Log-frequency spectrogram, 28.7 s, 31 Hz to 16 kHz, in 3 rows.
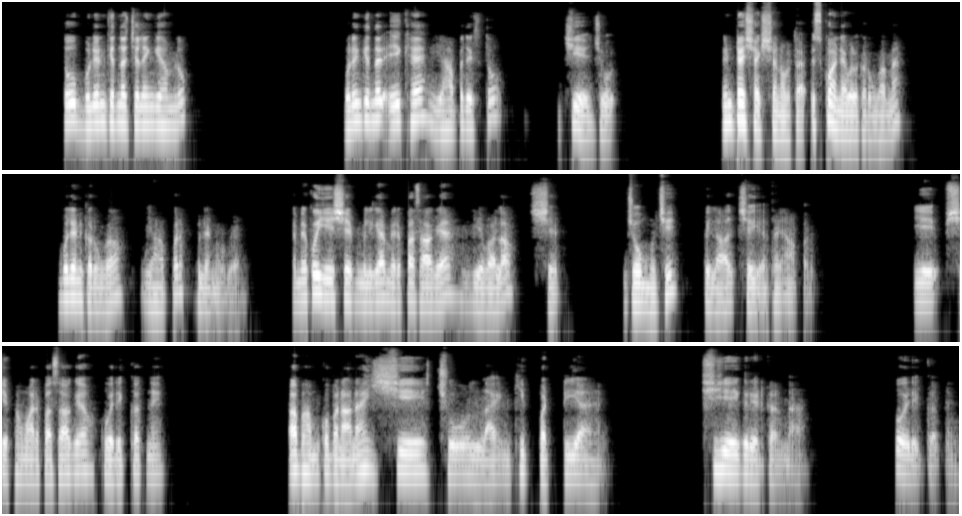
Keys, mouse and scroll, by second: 0.3 click, 2.5-3.2 drag, 4.5 click, 7.9 click, 10.0 click, 11.0 click, 12.0 click, 16.0 middle click, 17.3-17.7 middle drag, 18.7 right click, 27.7 click.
